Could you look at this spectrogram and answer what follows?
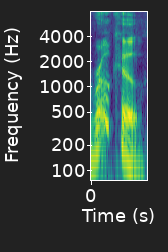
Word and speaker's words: Roku: today yeah uh i i know that it's pronounced uh roku oh good i didn't i mean brian did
